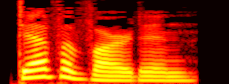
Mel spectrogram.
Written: Devavardhan

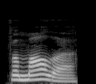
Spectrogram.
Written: vimala

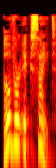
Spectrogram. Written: overexcite

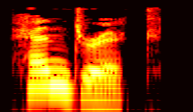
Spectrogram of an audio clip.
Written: Hendrik

